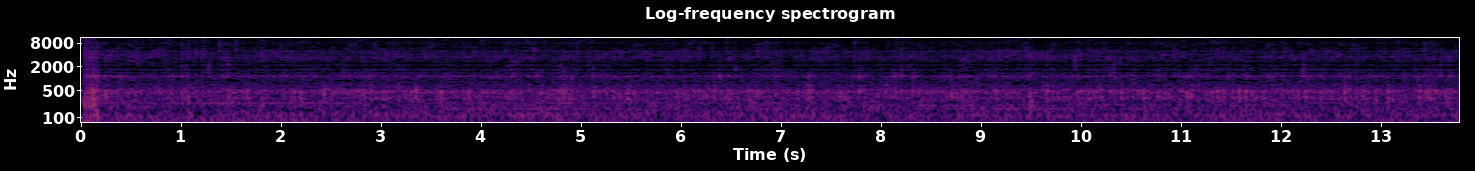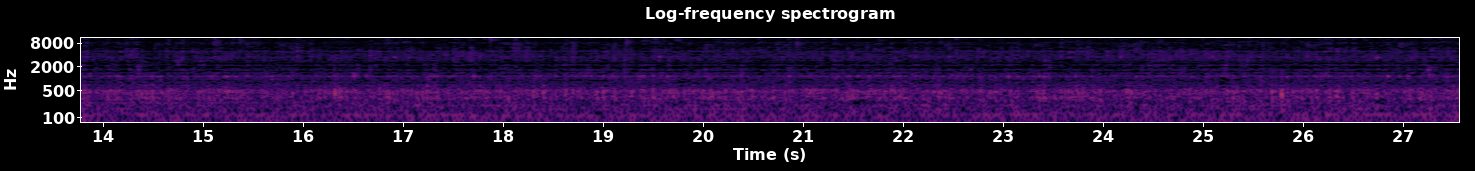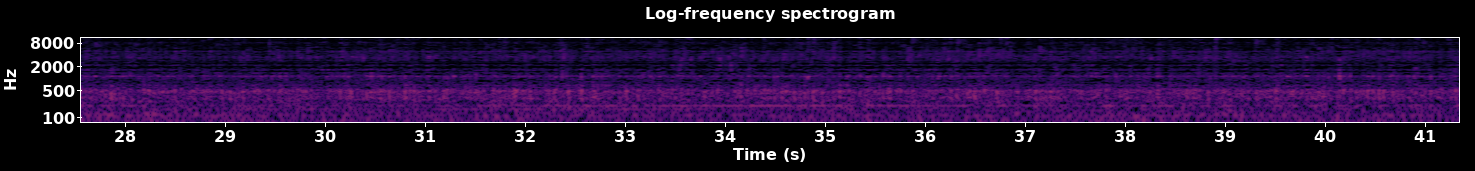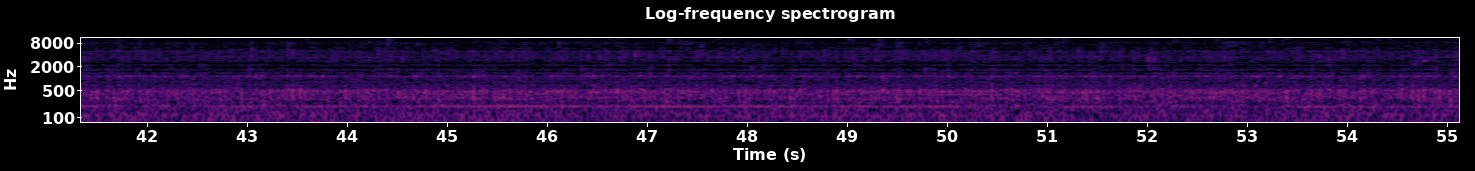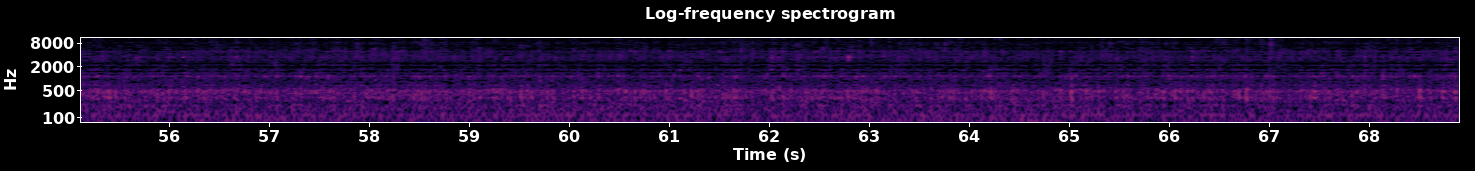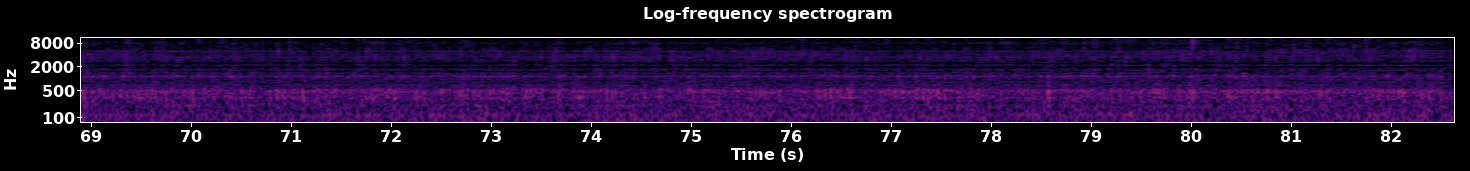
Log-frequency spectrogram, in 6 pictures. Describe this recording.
Recording of my two tear garden fountain, using my TASCAM DR-40
ambiance, ambient, garden, water, ambience, field-recording, 2-tear, nature, fountain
